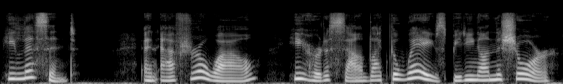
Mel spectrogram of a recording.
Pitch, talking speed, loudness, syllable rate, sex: 210 Hz, 180 wpm, -16 LUFS, 5.0 syllables/s, female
